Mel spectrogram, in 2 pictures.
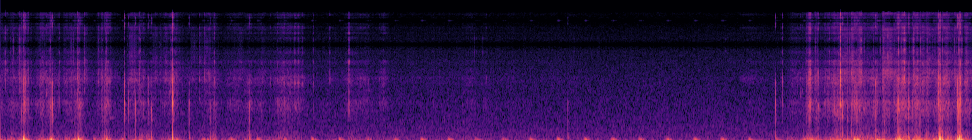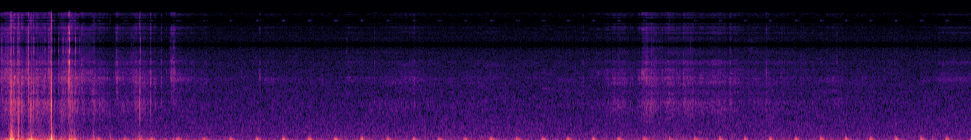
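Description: Running footsteps on dry leaf litter at about two a second, each footfall jolting the head-mounted camera. A louder stretch of rustling and thumping comes about twelve seconds in and lasts a few seconds, with a weaker one later.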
